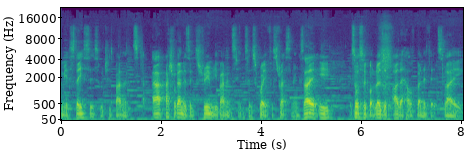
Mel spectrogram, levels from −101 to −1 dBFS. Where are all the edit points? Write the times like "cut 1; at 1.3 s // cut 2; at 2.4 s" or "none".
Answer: cut 1; at 1.7 s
